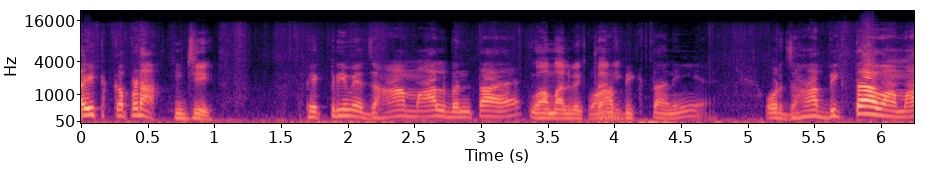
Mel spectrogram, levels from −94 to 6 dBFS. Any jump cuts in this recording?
no; 0 cuts

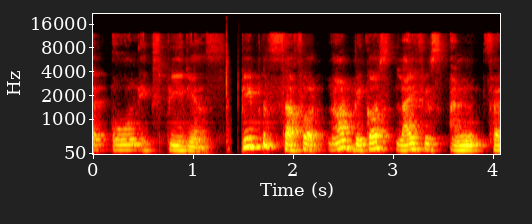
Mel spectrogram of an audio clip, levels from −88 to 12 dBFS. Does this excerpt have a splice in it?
yes; 1 cut; at 1.3 s

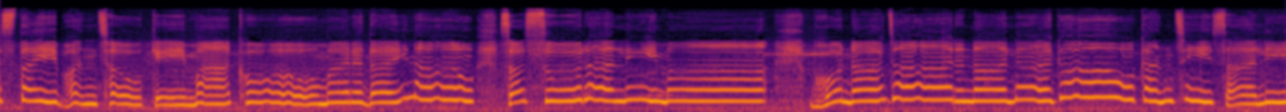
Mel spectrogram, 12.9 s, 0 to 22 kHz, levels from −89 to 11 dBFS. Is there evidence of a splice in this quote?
no; 0 cuts

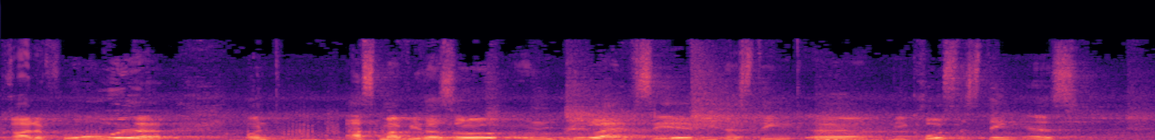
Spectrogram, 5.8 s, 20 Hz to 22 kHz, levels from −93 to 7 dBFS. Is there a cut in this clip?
no; 0 cuts

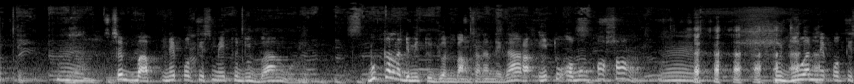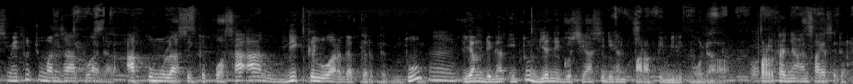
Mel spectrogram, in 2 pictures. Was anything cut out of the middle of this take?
yes; 1 cut; at 16.0 s

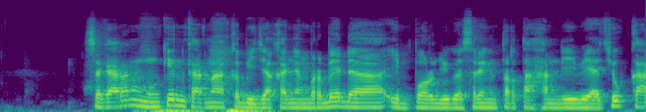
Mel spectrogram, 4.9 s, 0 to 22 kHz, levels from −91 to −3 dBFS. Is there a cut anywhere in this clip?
no; 0 cuts

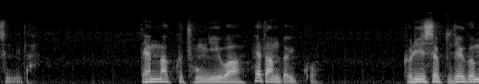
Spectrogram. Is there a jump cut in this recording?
no; 0 cuts

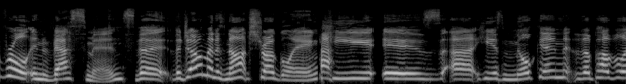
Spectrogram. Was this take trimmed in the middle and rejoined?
yes; 2 cuts; at 1.3 s, 3.2 s

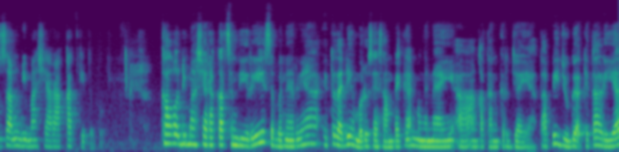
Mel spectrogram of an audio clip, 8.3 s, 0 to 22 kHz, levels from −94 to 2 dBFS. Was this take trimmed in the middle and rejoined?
no; 0 cuts

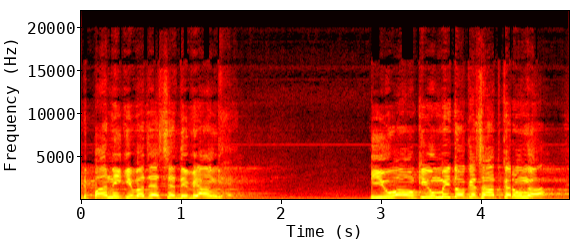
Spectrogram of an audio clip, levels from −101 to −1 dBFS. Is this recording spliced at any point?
yes; 1 cut; at 2.9 s

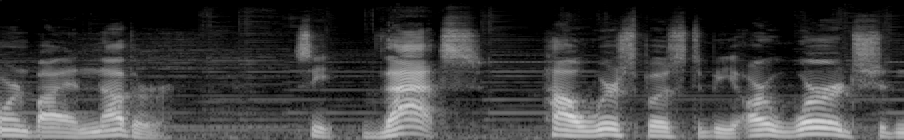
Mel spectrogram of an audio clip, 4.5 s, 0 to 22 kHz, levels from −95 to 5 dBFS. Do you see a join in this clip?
no; 0 cuts

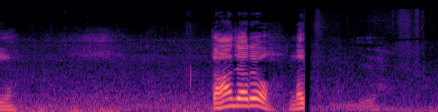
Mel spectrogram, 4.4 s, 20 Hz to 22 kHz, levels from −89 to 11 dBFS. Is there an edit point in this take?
yes; 1 cut; at 3.1 s

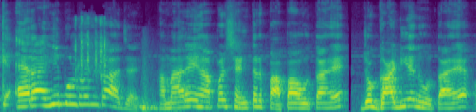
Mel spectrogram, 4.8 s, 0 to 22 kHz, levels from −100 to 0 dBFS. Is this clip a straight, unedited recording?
no; 1 cut; at 1.4 s

